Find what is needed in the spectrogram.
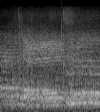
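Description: A group of voices singing together, holding long notes.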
